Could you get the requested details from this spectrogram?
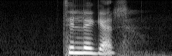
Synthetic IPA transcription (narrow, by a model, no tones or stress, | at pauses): t̪ʰɪlɛɡə̰ɾ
